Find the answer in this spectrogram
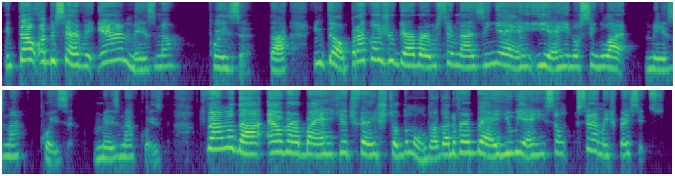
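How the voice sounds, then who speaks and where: A woman's voice: sits high, brisk, fairly bright tone. A woman teaching a Spanish grammar class over a video call, explaining verb endings patiently step by step and repeating herself often.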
